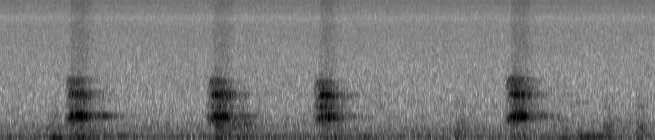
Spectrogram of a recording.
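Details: {'_': 'A dog barks repeatedly, four clipped barks roughly one to two seconds apart, against quiet ambient hum.'}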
